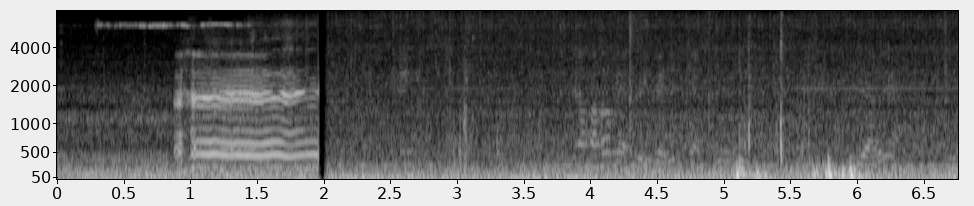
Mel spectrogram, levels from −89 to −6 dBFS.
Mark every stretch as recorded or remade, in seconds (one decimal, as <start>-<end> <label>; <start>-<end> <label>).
0.0-6.8 recorded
